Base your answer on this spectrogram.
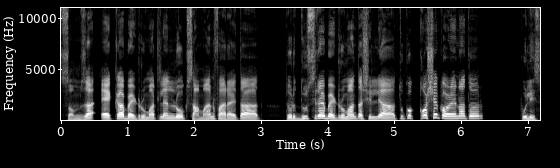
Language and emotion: Goan Konkani, surprised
